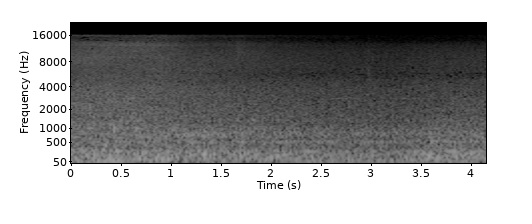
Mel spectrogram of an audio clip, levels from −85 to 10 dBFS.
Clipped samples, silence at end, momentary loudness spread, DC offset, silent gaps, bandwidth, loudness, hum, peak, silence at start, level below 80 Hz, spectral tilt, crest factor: under 0.1%; 0 s; 7 LU; under 0.1%; none; 16.5 kHz; -31 LUFS; none; -14 dBFS; 0 s; -40 dBFS; -4 dB/octave; 16 dB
